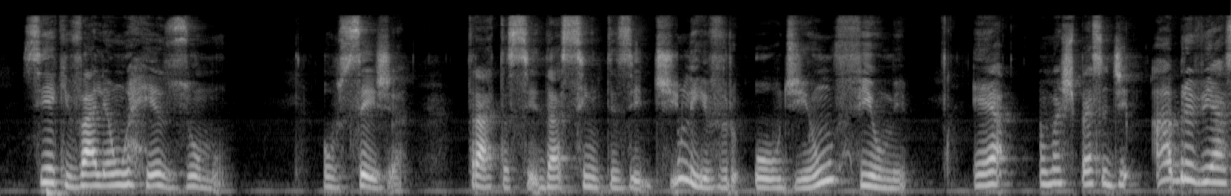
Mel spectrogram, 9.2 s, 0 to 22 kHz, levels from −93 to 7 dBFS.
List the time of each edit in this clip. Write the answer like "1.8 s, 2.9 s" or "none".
5.1 s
